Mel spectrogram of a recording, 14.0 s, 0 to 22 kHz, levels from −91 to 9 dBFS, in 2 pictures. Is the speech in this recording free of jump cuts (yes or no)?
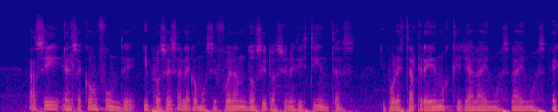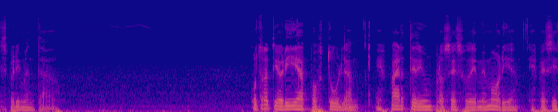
no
